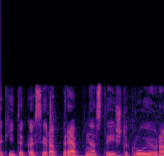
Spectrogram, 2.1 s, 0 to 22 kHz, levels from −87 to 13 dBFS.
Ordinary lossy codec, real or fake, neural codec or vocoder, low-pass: MP3, 96 kbps; real; none; 9.9 kHz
